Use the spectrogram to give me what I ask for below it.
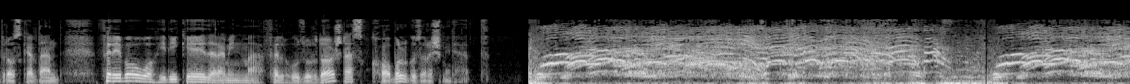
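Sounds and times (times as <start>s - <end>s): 
speech: 0.0s - 5.8s
students of Istiqlal High School in Kabul chanting for peace: 5.4s - 11.2s.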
